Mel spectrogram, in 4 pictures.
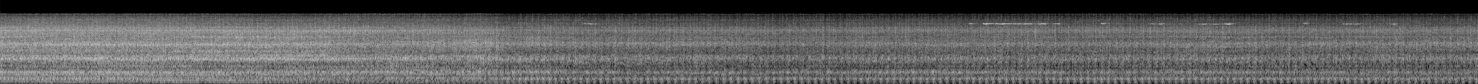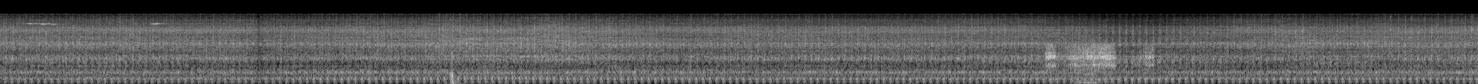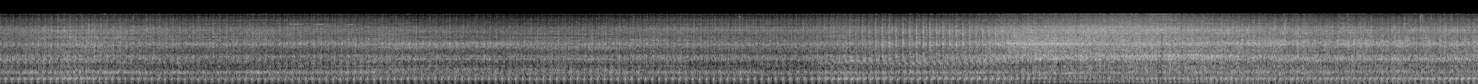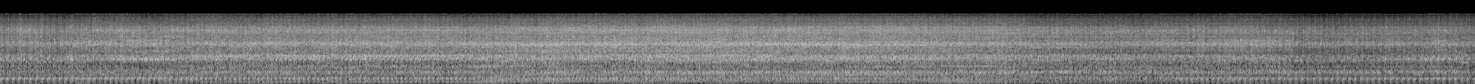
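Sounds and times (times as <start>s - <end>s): motorcycle engine running: 0.0s - 59.0s
tyres on gravel: 19.0s - 20.0s, 25.1s - 27.0s.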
